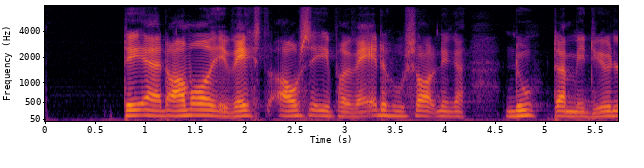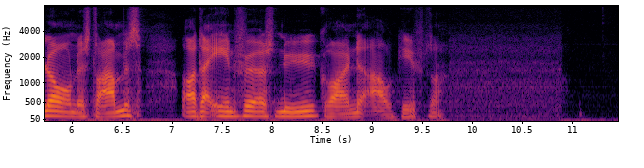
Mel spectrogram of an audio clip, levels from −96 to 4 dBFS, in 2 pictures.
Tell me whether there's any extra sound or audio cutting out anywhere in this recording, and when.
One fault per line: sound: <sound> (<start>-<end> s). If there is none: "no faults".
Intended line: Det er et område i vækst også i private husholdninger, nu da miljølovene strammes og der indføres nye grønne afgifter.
no faults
